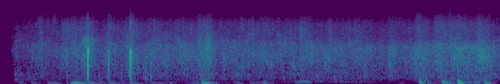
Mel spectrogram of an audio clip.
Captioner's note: audience applauding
